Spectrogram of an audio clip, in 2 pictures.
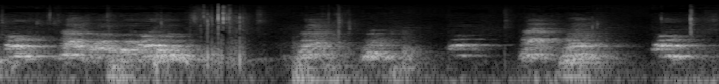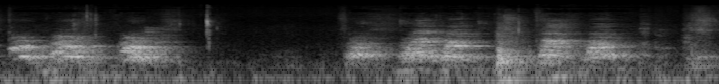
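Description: Dog barking repeatedly, short barks about every half second, with a pause of about a second a little past the middle before the barking resumes.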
